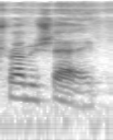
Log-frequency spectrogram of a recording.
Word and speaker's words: trebuchet: Oh, by the way, trebuchet is spelled like tree bucket, Trebucket, but it's a French word, so you pronounce it trebuchet.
